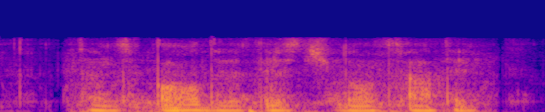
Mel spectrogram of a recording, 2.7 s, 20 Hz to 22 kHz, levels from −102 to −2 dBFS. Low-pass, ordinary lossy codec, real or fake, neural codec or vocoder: 5.4 kHz; AAC, 24 kbps; fake; codec, 16 kHz, 4.8 kbps, FACodec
